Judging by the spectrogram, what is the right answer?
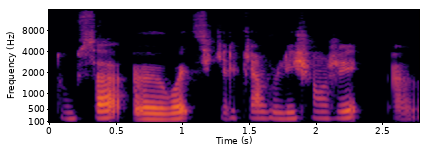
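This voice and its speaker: A woman's voice: mid-range voice, level tone, normal speed, creaky, dry recording. A young woman chatting casually through a beauty box unboxing, full of hesitations and fillers. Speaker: beauty vlogger.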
